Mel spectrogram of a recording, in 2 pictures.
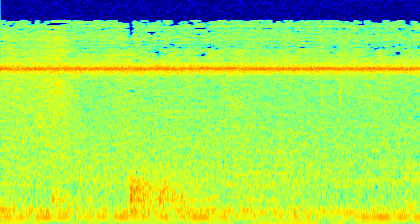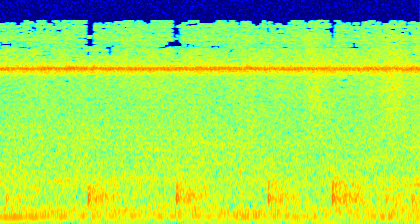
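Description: Marker pen writing on a whiteboard: a run of short strokes as letters are drawn, over a steady high-pitched whine and a low hum.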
